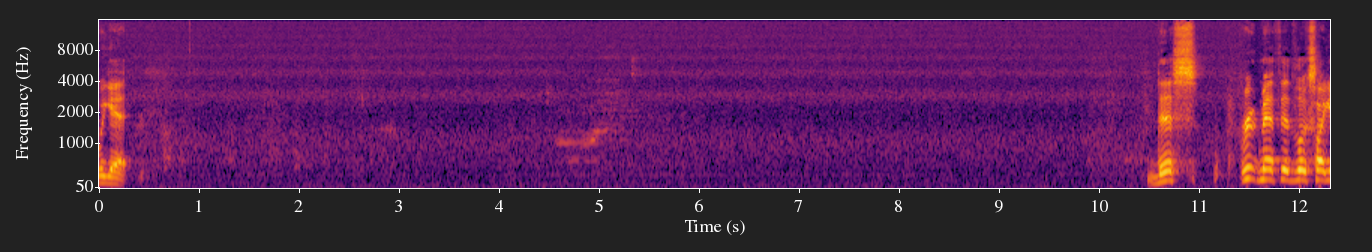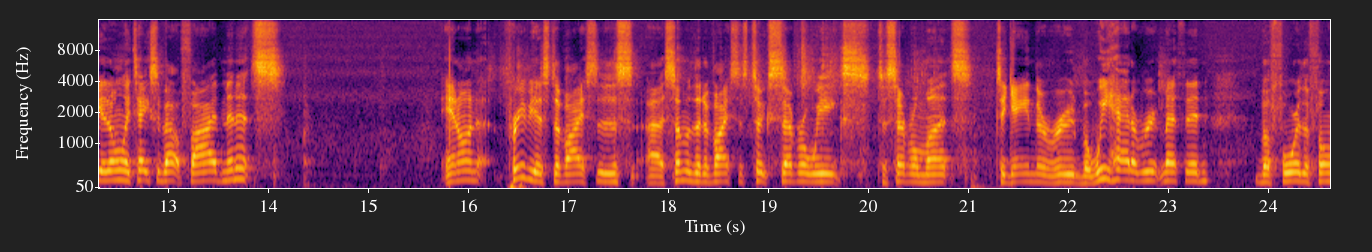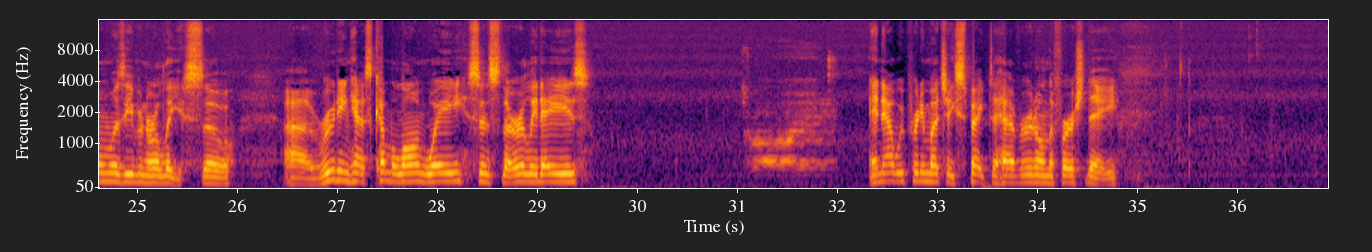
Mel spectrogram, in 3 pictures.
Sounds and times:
Speech: 0:00.0 - 0:00.4, 0:10.5 - 0:14.2, 0:15.8 - 0:29.6, 0:32.4 - 0:34.9.

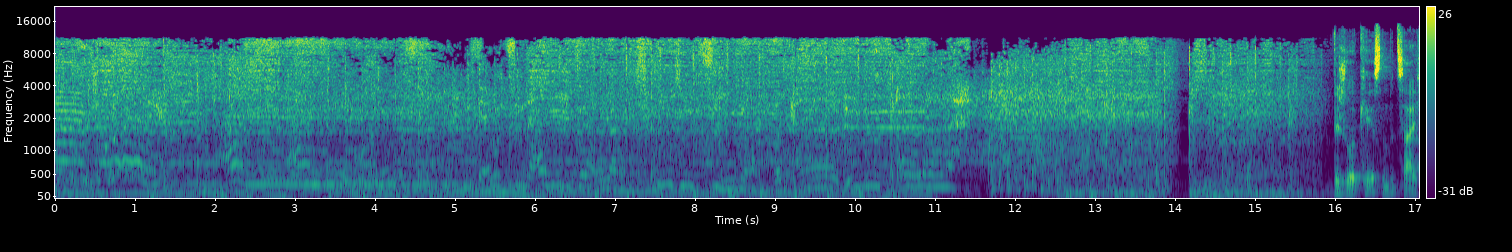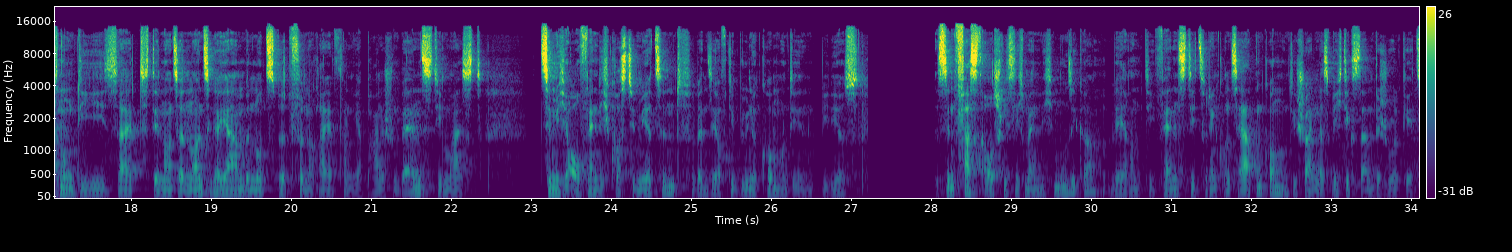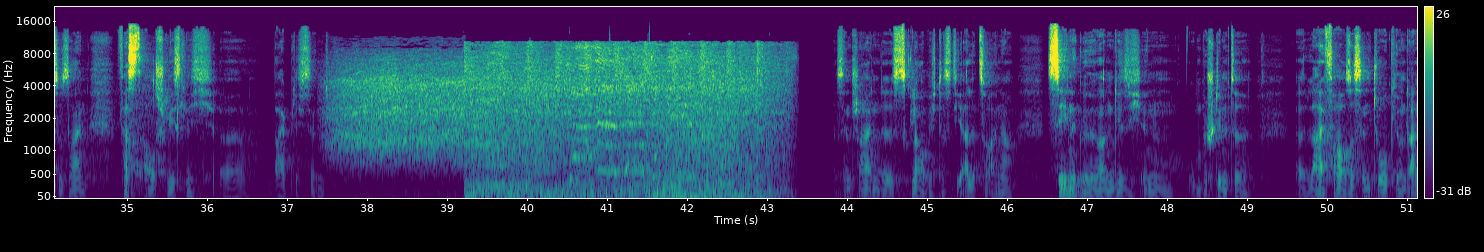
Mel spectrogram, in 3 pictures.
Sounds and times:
Speech: 0:15.9 - 0:22.4, 0:23.1 - 0:27.2, 0:28.1 - 0:37.5, 0:43.8 - 0:51.1.

